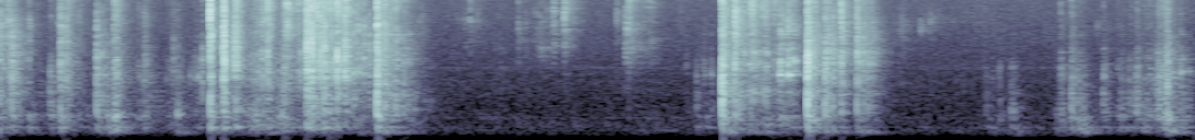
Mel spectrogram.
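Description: Metal coins clink and rattle as they drop and pile up.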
